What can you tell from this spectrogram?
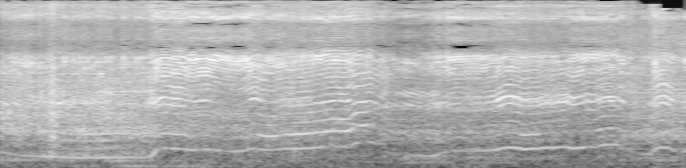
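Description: Small two-stroke nitro glow engines of radio-controlled off-road cars running, revving up and easing off as the throttle is worked, the pitch rising and falling.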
